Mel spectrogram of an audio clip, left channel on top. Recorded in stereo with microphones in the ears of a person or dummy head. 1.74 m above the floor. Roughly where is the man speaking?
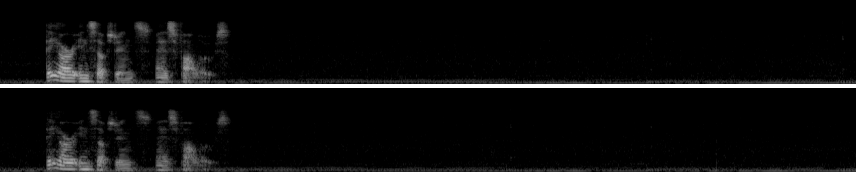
Left.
